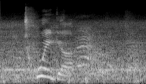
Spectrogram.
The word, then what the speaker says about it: twiga: I'm sure this is not how you say it, but a giraffe in Swahili is twiga, like a twig.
